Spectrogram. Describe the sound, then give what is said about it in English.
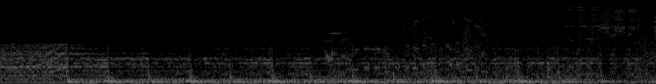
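A L'Oreal Professionnel Air Light Pro professional hair dryer, powered by infrared light technology, runs steadily, a continuous low throbbing hum that brightens into a harsher, airy whoosh partway through. No voices. “Innovation, Air Light Pro, the first professional hair dryer by L'Oreal Professionnel, powered by infrared light technology.”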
